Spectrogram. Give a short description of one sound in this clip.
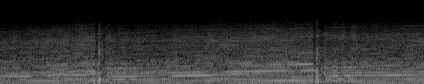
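Gear shifts click sharply.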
